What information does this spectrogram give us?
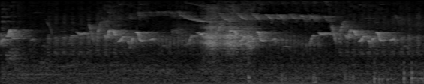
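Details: Yucatan jay voice: a run of rapid chattering and squeaky notes in irregular bursts, a louder rasping phrase in the middle, set against constant environmental noise.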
